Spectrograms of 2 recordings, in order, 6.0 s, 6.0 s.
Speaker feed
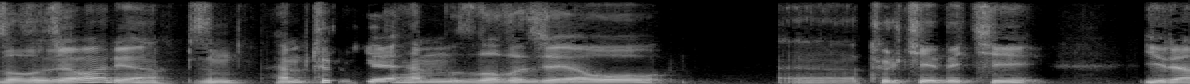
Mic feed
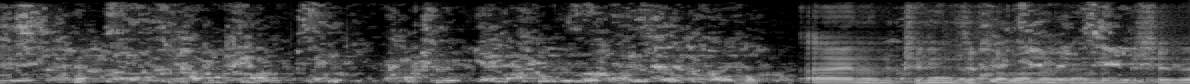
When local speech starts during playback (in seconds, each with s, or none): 4.0 s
